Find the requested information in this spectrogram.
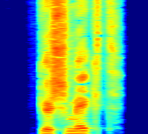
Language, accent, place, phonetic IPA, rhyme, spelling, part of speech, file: German, Germany, Berlin, [ɡəˈʃmɛkt], -ɛkt, geschmeckt, verb, De-geschmeckt.ogg
- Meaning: past participle of schmecken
